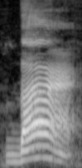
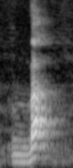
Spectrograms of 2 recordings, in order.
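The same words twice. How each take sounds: First: The sound is drawn out. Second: The sound stops abruptly. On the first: The speaker calls it wrong. "Bukan a, i, u, ba" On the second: The speaker calls it right. "langsung terhenti"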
